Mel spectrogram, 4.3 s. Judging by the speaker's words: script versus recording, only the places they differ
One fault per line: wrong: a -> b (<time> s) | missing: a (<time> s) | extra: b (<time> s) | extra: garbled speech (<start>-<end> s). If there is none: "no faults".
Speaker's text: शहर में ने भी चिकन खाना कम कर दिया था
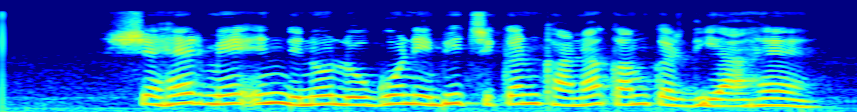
extra: इन दिनों लोगों (1.3 s)
wrong: था -> है (3.7 s)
